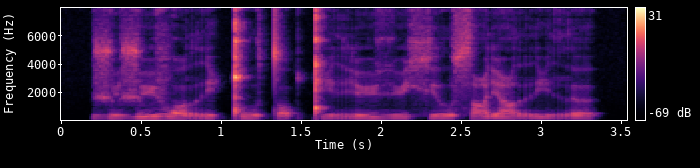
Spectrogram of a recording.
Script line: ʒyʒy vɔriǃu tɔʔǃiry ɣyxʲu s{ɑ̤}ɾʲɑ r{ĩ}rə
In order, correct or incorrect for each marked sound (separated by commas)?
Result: incorrect, incorrect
